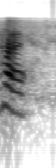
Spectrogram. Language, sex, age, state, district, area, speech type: Assamese, female, 45-60, Assam, Sonitpur, urban, conversation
